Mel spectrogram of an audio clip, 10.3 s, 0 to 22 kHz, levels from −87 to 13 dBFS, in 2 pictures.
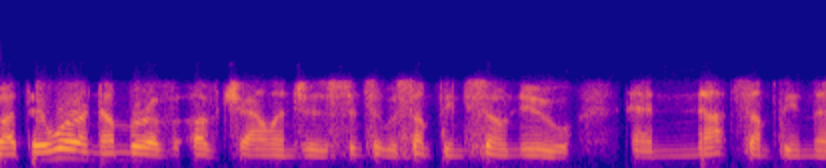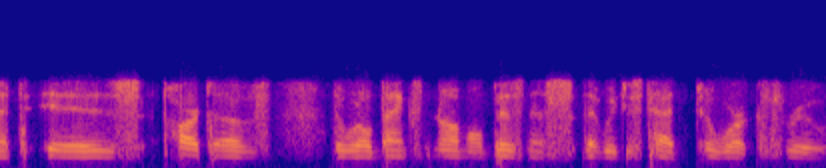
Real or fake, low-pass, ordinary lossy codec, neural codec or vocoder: real; 5.4 kHz; Opus, 32 kbps; none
